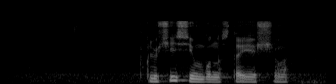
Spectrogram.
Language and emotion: Russian, neutral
